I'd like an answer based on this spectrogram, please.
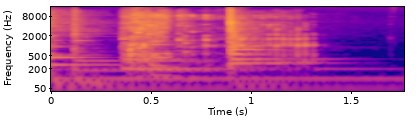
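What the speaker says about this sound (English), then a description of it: "I hear a lion roaring in my ear." A lion roars in close, heavy bursts, one strong rising roar followed by a second, then fading into a low rumbling tail, used as an animal sound effect during a children's read-aloud.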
